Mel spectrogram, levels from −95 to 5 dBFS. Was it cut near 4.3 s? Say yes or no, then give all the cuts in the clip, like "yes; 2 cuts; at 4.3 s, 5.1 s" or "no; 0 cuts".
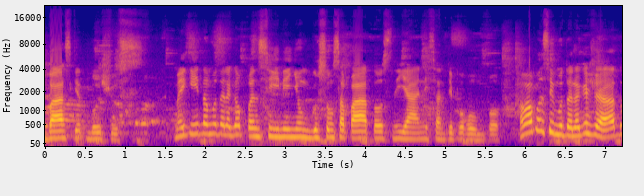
no; 1 cut; at 1.4 s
